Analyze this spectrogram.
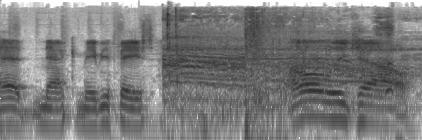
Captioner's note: animals groaning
